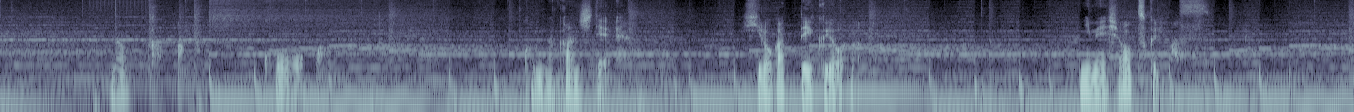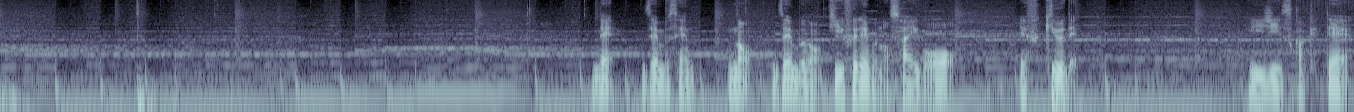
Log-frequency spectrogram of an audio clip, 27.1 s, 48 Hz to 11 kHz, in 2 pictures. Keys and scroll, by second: 13.6 space, 15.0 space, 24.1 F9.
